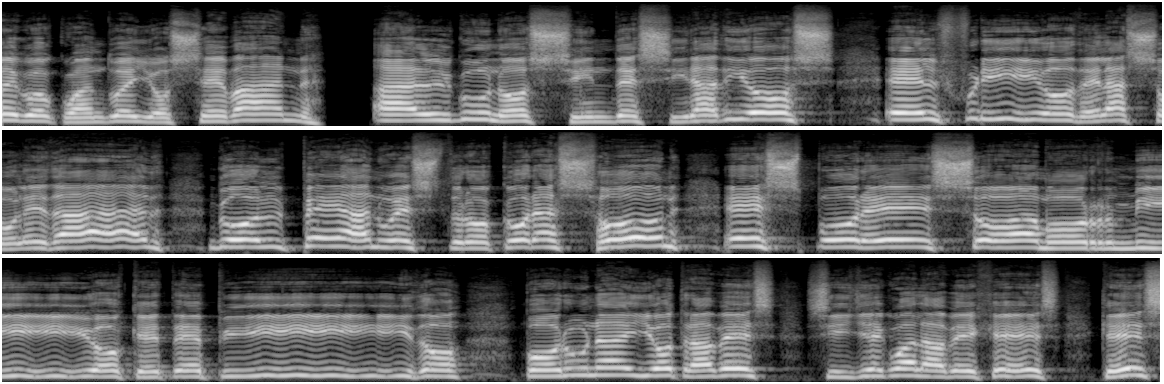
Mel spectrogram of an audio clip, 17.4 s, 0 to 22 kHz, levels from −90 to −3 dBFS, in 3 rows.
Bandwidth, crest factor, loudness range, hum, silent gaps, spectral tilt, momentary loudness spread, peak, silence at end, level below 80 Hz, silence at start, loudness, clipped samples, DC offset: 16.5 kHz; 14 dB; 2 LU; none; 1.66-1.82 s; -3.5 dB/octave; 6 LU; -4 dBFS; 0 s; -74 dBFS; 0 s; -19 LUFS; under 0.1%; under 0.1%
